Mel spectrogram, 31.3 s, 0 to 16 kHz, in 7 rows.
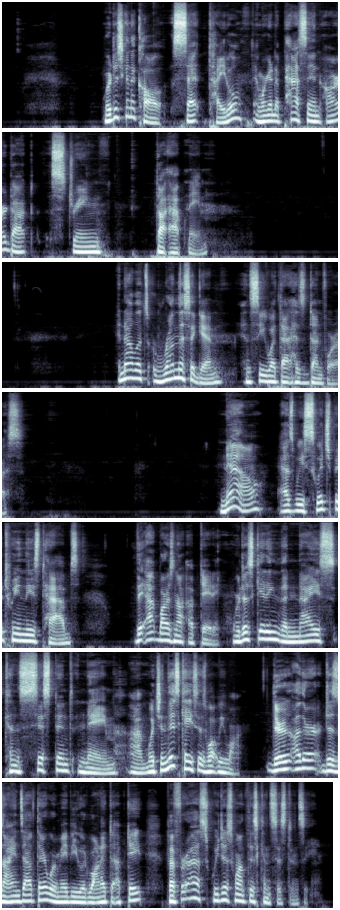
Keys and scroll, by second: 2.8 Tab, 8.2 Return.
